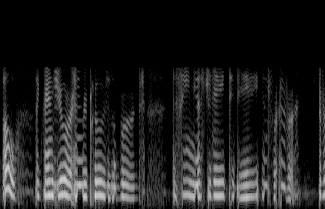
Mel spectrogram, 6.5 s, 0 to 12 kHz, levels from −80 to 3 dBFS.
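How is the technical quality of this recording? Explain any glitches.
Technical quality is pretty rough. The whole speech clip has gone through a very low-rate vocoder, and there's a short burst of corrupted decoding near the start.

The Codec 2 vocoder colours everything from start to finish, and the damage is heavy. It doesn't keep the waveform. It sends only pitch, voicing, loudness and a rough spectral outline, and the decoder rebuilds the voice from sine waves. That's why it sounds robotic and buzzy. The sparseness fits something like a 1.6 kbit/s mode.

Around 1.80 to 1.90 s you get bit errors on digital voice radio. Flipped bits landed in the vocoder's parameters, and at this rate every bit helps set a whole frame's pitch, level or tone. The voice lurches into a warbly, bleepy garble for roughly a tenth of a second. That's about three frames' worth, with something like one bit in twenty going wrong.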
